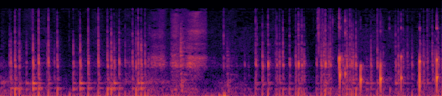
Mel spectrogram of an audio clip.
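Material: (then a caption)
Plastic. A small pink Sagrotan plastic hand soap bottle, apparently filled, is tapped quickly with fingertips and nails. The result is a dense stream of short, dry clicks and patters, with some brighter, hollow-sounding knocks toward the end.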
